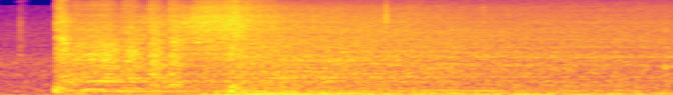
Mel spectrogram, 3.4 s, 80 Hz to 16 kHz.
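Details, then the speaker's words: 2003 Ford E-350 van, cabin microphone, handheld: short crank, then it catches at once and settles into an even, steady low rumble with no misses or knocks; healthy start, sounds pretty good. "Nice. Sounds pretty good, right?"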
